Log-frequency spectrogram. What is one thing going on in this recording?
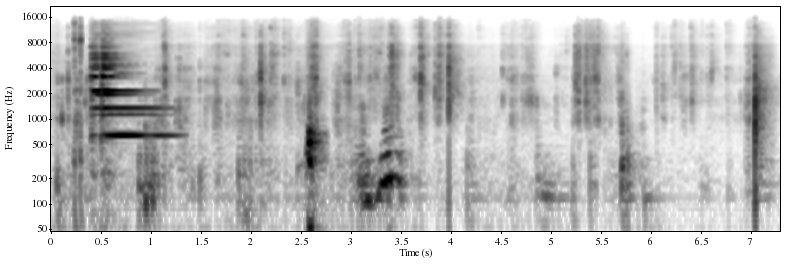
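Balloons squeak and rub as they are twisted.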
